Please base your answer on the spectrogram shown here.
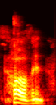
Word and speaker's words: Hovind: So I heard Kent Hovine's got Ken Hovine, is that how you say his name? Hovind.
